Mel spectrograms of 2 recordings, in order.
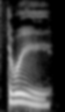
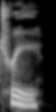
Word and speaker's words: three: It's three, not tree.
